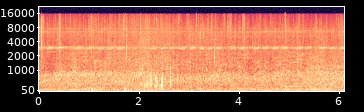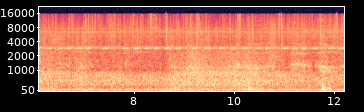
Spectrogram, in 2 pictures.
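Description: Steady night-time ambience: a continuous, high, pulsing chirping chorus of night creatures, with a faint crackle of a campfire and a couple of soft knocks near the end.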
